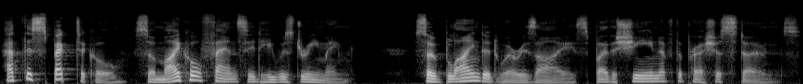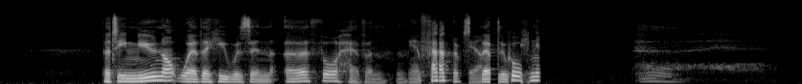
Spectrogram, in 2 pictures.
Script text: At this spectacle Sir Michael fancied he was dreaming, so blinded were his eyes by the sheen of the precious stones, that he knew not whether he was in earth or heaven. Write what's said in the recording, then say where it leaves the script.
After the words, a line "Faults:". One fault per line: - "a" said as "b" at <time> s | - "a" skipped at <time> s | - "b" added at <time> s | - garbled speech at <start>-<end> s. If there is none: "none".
At this spectacle Sir Michael fancied he was dreaming, so blinded were his eyes by the sheen of the precious stones, that he knew not whether he was in earth or heaven. [garbled]
Faults:
- garbled speech at 12.0-13.4 s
